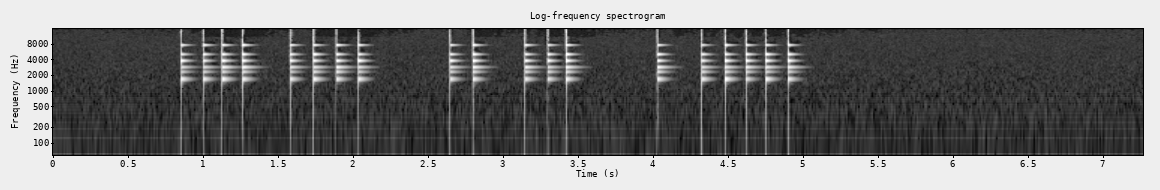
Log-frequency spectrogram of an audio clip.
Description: Tap code, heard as taps on glass, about 7 knocks a second. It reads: THE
